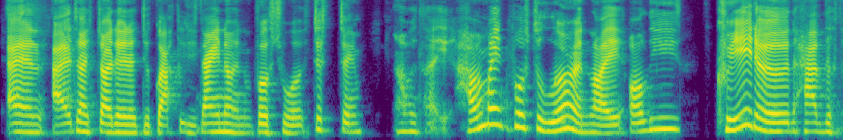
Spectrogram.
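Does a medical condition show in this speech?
Yes: deafblind, born deaf; narrowed visual field; can speak, signing easier than speaking English in videos.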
